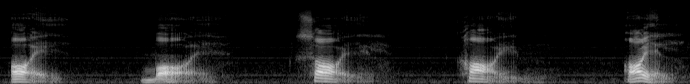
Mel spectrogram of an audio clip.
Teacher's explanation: another diphthong or double vowel sound, oi, starts with O, ends with E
